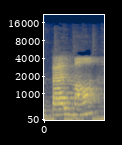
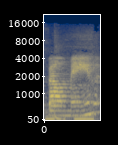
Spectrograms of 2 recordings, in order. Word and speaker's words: Balmain: english you pronounce it balmain if i'm correct um but in french that's a little off so the first syllable is very similar to english bad so that's going to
